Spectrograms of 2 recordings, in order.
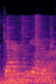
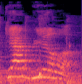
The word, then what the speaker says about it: Gabriella: name my name is gabriella it's not how you say in spanish it's just the name my name is gabriella okay yes all right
